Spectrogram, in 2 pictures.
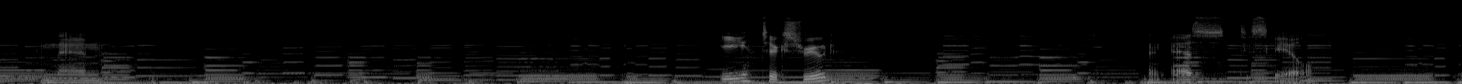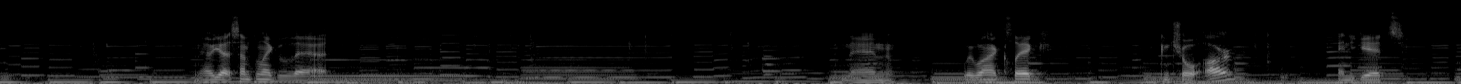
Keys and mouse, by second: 6.1 e, 11.7 s, 14.8 click, 15.4 Tab, 19.4 Tab, 19.8 g, 20.9 Tab, 22.1 Tab, 27.2 ctrl+r.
